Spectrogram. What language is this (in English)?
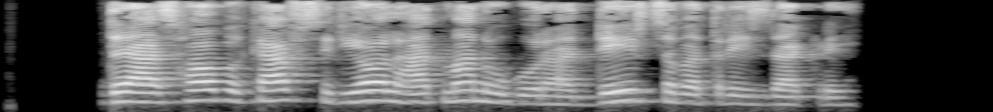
Pashto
